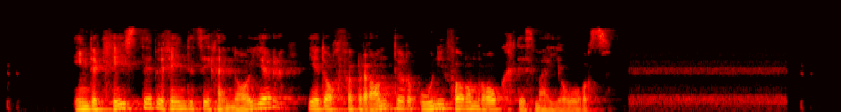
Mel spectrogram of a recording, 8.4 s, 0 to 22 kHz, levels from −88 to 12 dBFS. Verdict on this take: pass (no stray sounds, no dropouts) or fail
pass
